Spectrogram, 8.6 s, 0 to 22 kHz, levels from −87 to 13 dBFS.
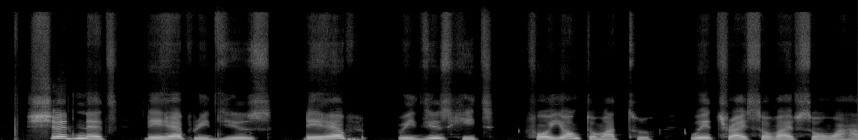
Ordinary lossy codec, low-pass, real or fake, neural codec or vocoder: none; none; fake; autoencoder, 48 kHz, 128 numbers a frame, DAC-VAE, trained on Japanese speech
